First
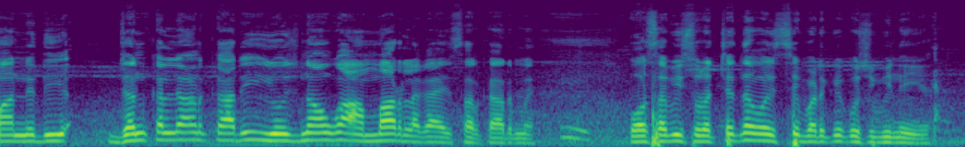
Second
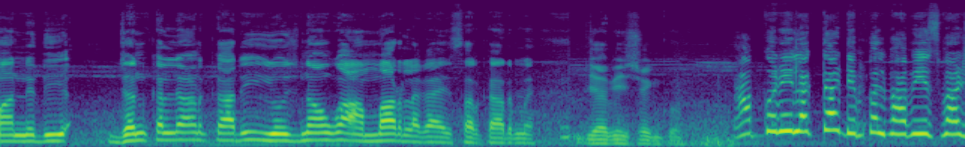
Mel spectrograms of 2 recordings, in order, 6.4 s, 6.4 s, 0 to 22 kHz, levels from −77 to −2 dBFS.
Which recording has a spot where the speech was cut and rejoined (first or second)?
second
